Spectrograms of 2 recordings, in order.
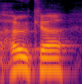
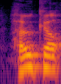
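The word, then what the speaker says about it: Hoka One One: thing but yeah and the Hoka Hoka on a on a is apparently how you Prancer but Hoecker one one is how it's spelt and yeah I think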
